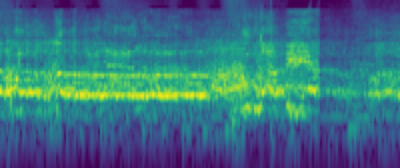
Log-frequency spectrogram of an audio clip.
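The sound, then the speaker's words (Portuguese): A large stadium crowd of São Paulo football fans roars and chants continuously, a dense, sustained wall of voices with rising shouts, dipping slightly near the end but never stopping. “Márcio Espinho, você tá ouvindo a torcida do São Paulo? Tá empolgada a torcida tricolor.”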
